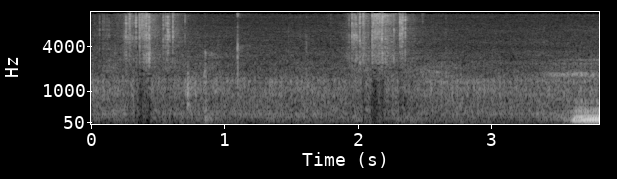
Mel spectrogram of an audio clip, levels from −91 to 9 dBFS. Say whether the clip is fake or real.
real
